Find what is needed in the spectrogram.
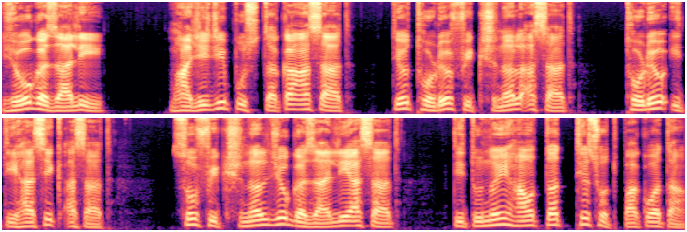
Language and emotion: Goan Konkani, neutral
